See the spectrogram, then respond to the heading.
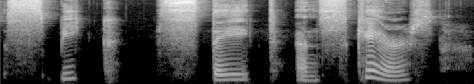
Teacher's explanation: the voiceless consonant after s is not going to be aspirated because the Assa sound has already used a lot of that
